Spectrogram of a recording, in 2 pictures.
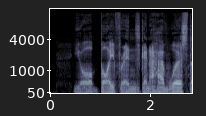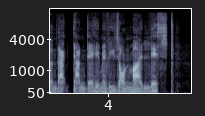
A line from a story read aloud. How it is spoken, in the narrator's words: said the horribly familiar, rasping voice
